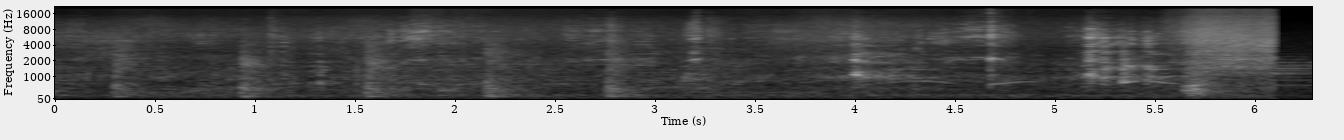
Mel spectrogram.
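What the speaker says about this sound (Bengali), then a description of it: "ভেজে নিলাম টমেটোর সাথে দিয়ে এবার আমরা জল দিয়ে দেবো এক বাটি" A bowl of water goes into a pan of frying tomatoes and spices for a pomfret curry, with scattered sizzling bursts, utensil scrapes and clinks, and a sharp hiss of steam near the end.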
